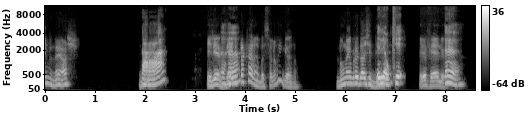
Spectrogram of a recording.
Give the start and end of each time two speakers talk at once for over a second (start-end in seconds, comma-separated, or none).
none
